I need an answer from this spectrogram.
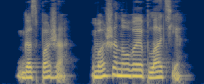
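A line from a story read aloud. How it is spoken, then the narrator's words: Solemn announcement. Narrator (Russian): торжественно объявила Пышка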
